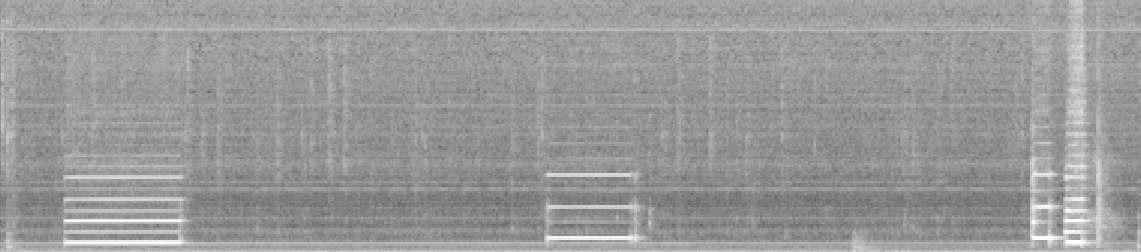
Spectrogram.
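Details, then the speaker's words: Electrosurgical unit switched on during preventive-maintenance testing in a biomedical equipment training program: a few electronic tones of differing pitch over a steady hum as the unit runs its power-on self test, before REM return-path testing. "all right next on the PM procedure we are going to turn the device on it's going to go through a self"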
